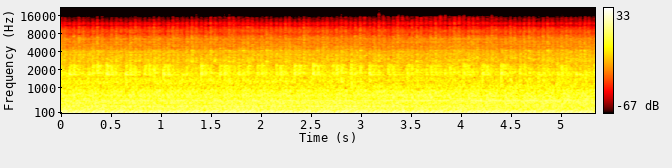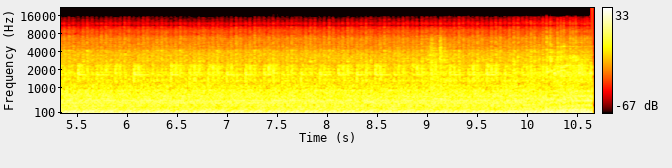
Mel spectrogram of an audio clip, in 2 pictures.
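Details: Mitsubishi BD2F dozer diesel running on its own after two or three years, after cleaning rust from fuel primer pump and bleeding injectors; steady even low clatter at idle, no misses or knocks; normal idle.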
